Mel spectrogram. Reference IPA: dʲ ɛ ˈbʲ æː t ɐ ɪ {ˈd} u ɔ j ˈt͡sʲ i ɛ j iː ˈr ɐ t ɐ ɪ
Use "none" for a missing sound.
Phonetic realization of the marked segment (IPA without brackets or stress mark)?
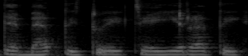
t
